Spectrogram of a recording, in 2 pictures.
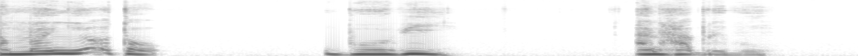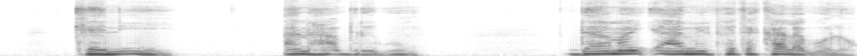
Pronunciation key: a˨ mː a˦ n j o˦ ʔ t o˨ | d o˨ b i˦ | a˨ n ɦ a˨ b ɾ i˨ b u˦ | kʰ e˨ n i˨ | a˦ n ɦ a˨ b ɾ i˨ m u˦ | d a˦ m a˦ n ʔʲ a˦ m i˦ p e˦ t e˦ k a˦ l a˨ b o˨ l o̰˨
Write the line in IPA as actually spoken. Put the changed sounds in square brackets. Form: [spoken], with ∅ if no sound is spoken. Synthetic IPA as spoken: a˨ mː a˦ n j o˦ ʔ t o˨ | [b] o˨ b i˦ | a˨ n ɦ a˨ b ɾ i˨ b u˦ | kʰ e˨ n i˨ | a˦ n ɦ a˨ b ɾ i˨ [b] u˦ | d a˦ m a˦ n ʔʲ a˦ m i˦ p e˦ t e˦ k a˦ l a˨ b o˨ l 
